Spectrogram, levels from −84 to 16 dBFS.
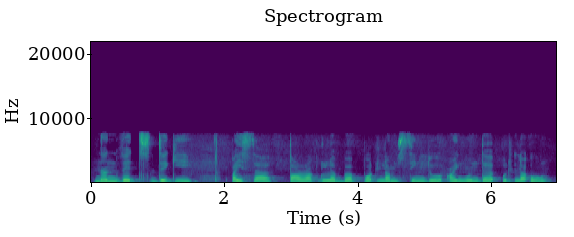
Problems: none marked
